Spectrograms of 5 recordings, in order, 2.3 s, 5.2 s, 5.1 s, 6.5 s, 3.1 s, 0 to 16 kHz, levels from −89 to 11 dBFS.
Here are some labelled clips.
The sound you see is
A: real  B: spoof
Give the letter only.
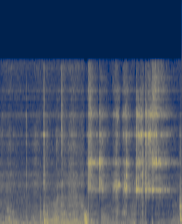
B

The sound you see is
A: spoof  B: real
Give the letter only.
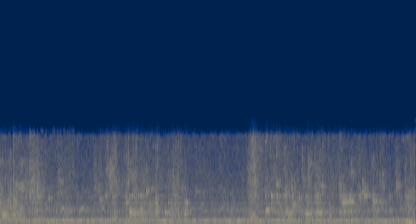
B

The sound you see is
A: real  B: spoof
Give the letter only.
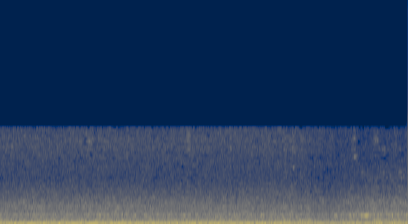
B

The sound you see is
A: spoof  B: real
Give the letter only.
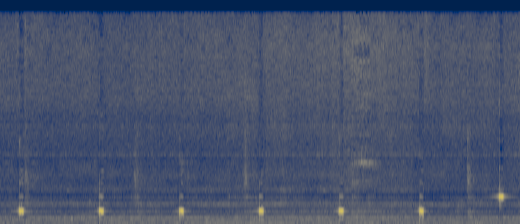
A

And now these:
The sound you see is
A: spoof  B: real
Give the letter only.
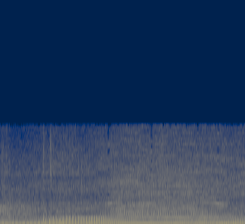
B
